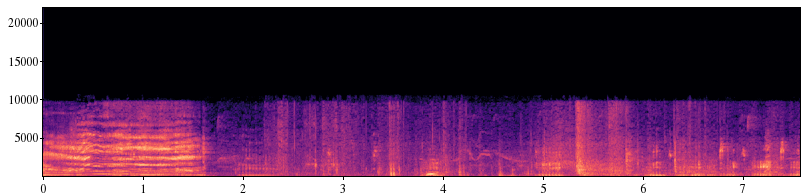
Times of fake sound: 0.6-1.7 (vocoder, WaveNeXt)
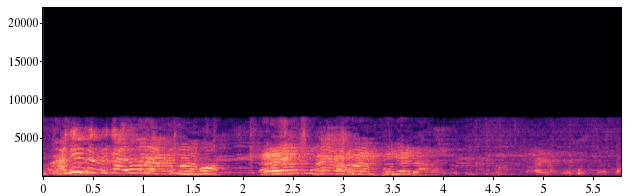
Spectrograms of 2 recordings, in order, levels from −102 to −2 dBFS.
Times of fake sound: 0.0-5.8 (vocoder, WaveNeXt)

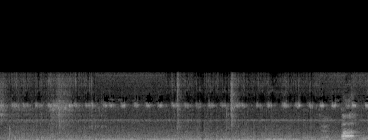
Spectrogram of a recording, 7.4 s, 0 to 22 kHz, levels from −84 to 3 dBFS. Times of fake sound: 0.0-1.9 (vocoder, WaveNeXt); 3.3-6.4

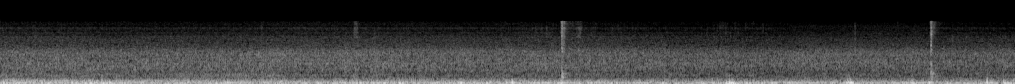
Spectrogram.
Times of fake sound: 0.0-7.9 (vocoder, WaveNeXt); 9.2-10.2

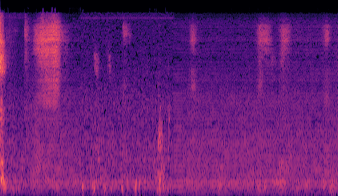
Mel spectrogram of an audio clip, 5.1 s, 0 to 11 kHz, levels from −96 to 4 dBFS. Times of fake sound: 0.4-1.2 (vocoder, WaveNeXt); 2.6-5.1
